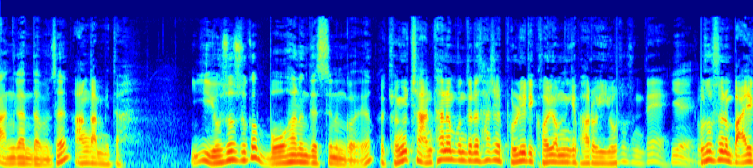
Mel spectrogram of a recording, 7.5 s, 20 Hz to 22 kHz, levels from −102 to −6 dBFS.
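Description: At 6.17 s the speech and background noise drop together by about 12 dB in one step, a sudden gain jump, recovering at 7.01 s. An unramped digital gain change is the likely cause. The waveform shows a hard step in the envelope, and the spectrogram dims uniformly, noise floor included.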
